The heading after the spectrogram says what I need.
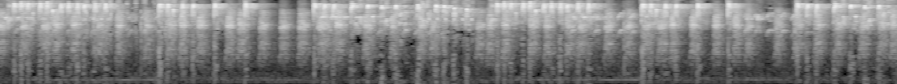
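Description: Dense, very high, thin ticking and sharp chips from flowerpeckers, packed into a rattling chorus that repeats about every three seconds.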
